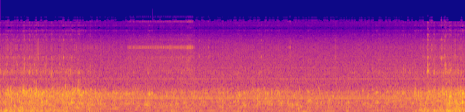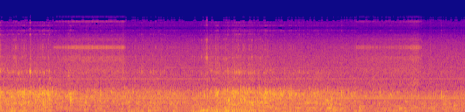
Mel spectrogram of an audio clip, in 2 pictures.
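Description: Scuba diver's breathing through a regulator underwater: three bubbling, gurgling bursts of exhaled air, each followed by a short high hiss as the diver inhales.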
